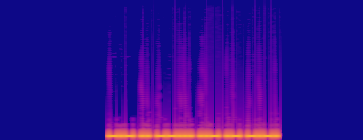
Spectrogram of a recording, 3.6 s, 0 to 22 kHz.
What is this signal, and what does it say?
Morse code, heard as a keyed tone, about 44 wpm, 700 Hz. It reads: KI7UAC
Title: USA Call Signs Repeated 3x 45wpm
